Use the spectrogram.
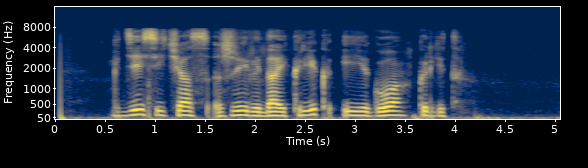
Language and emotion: Russian, neutral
